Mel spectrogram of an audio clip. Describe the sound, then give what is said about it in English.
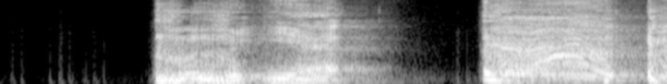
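A person coughs a few times in two quick, harsh bursts, first a double cough and then one more after a brief silence. The coughs are fairly loud and heard alone. “excuse me, coughing”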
